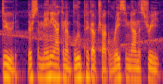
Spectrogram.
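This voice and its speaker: A man's voice: lowish voice, steady tone, a little fast, darkish tone, natural voice. A man playing a panicked passerby in an audio drama, urgent and alarmed. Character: panicked male passerby fleeing danger. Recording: clear background noise with sirens.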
